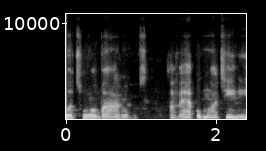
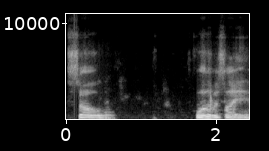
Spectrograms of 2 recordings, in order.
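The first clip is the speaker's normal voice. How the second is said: ordinary delivery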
